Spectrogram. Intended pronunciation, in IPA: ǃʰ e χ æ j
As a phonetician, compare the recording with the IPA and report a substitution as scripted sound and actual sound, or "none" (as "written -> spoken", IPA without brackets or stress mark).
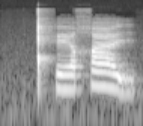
none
